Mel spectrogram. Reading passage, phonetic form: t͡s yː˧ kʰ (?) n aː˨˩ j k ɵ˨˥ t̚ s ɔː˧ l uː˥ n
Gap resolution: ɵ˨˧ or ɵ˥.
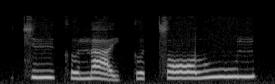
ɵ˨˧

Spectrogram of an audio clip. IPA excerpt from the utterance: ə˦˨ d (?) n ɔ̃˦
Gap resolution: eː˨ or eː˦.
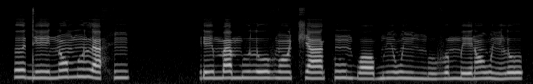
eː˨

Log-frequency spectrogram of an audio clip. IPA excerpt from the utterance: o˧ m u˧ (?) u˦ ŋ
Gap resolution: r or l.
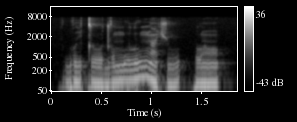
l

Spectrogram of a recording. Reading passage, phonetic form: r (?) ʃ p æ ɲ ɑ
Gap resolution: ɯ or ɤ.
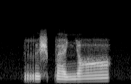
ɯ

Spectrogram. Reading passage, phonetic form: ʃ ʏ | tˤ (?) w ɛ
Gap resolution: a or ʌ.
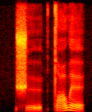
ʌ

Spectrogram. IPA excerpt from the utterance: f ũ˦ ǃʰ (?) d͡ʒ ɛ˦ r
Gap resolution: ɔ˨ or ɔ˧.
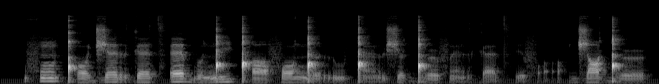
ɔ˨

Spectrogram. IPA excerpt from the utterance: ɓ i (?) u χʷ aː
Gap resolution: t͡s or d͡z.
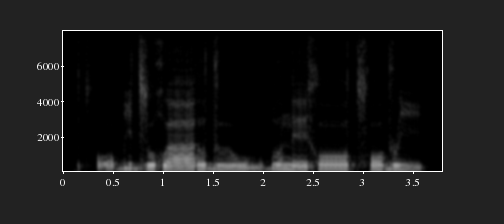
d͡z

